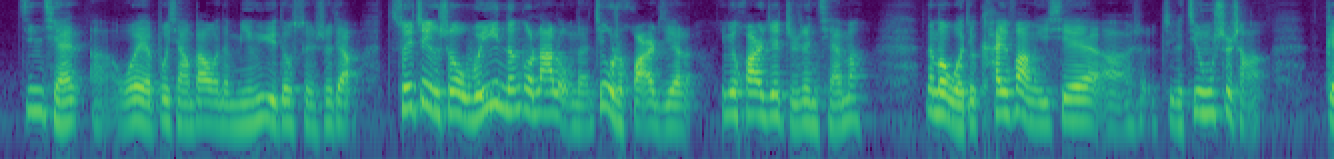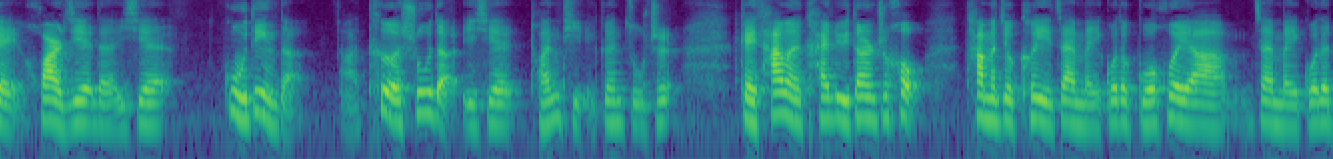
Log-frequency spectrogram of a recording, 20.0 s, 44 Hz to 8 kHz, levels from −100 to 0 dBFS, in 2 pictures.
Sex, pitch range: male, 145-195 Hz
